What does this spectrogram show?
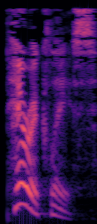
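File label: "periclase", British English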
